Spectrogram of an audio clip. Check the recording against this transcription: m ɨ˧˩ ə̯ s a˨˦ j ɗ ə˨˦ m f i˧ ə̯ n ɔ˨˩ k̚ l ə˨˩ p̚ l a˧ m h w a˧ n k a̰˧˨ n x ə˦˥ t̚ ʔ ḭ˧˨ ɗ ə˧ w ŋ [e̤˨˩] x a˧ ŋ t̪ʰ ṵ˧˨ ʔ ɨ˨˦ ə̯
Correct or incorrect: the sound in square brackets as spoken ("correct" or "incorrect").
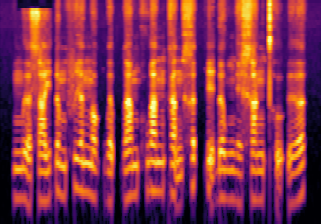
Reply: correct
